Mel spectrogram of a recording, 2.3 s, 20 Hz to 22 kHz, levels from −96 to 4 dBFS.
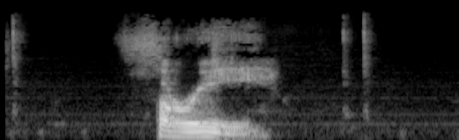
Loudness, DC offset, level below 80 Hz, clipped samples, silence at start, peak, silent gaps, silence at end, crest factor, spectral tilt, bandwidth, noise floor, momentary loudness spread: -19 LUFS; under 0.1%; -58 dBFS; under 0.1%; 0.65 s; -2 dBFS; none; 0.95 s; 22 dB; -5.5 dB/octave; 14 kHz; -65 dBFS; 26 LU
